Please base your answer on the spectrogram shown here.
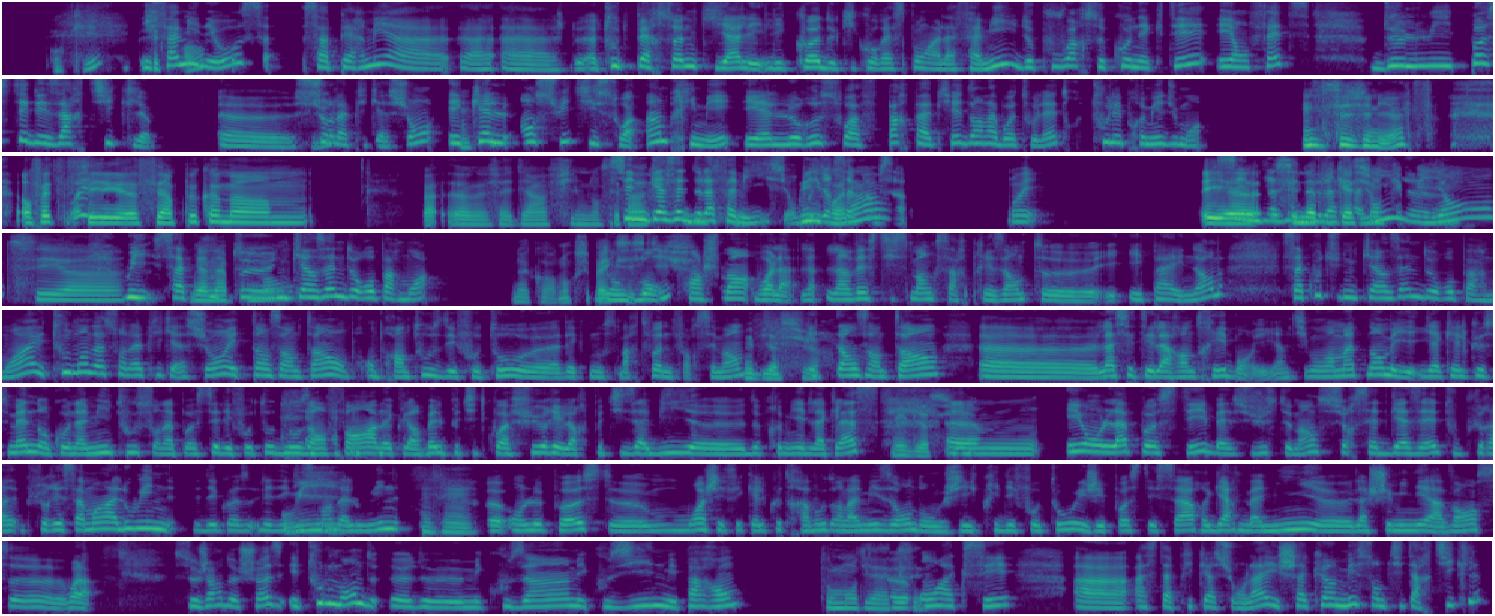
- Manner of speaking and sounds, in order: other background noise; laughing while speaking: "c'est génial ça"; laugh
- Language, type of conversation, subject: French, podcast, Tu penses que les réseaux sociaux rapprochent ou éloignent les gens ?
